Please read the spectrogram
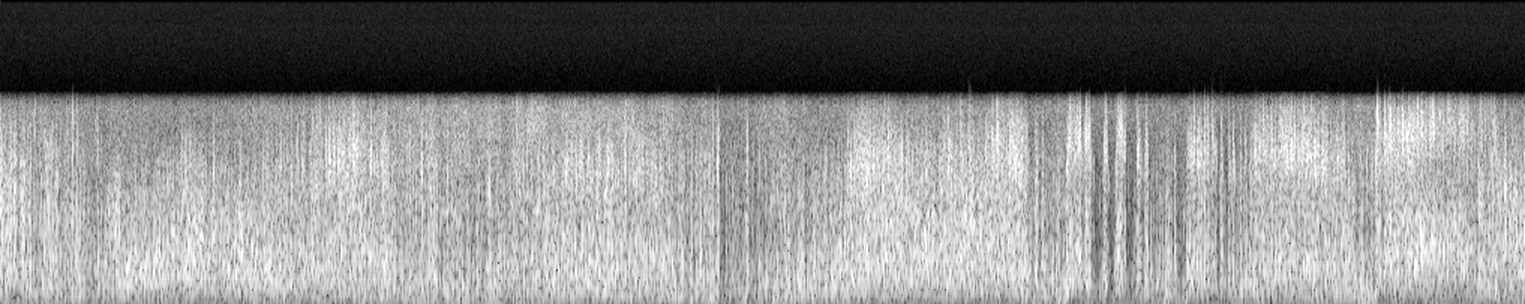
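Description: Wind buffeting the microphone over the rush of water at the bow of a moving catamaran: a loud, steady noise that drops out briefly a few times about three quarters of the way through.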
